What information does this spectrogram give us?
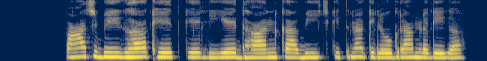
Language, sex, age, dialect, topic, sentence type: Hindi, male, 18-24, Hindustani Malvi Khadi Boli, agriculture, question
